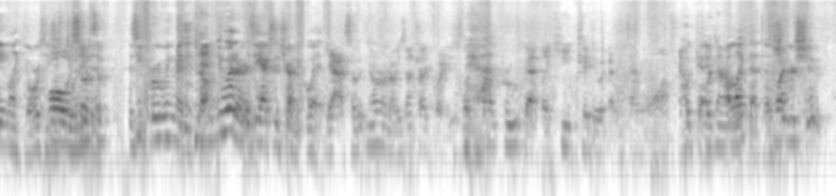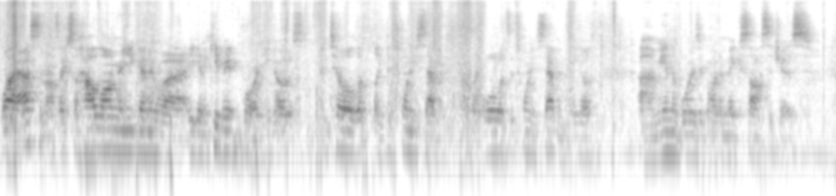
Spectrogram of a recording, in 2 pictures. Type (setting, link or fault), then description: fault, poor sound quality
